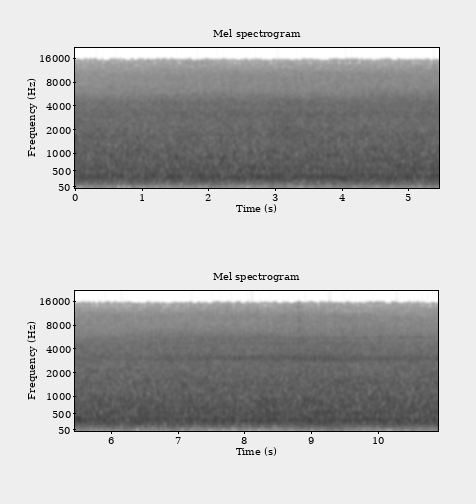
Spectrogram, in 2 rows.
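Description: Class 90 electric locomotive with its Mark 3 coaches moving slowly alongside a station platform: a steady, continuous running rumble. A faint high whine comes in about six seconds in.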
